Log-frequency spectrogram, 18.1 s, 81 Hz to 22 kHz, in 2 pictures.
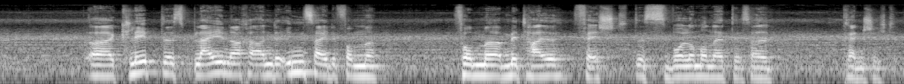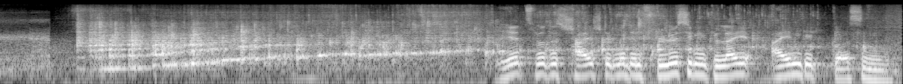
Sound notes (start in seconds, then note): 9.7 bubbling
